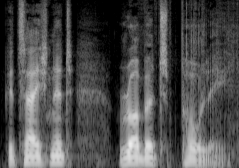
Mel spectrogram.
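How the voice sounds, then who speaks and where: An officious secret agent delivering an official report in a radio play. His voice is fairly low, and his phrasing is formal, measured and bureaucratic. Faint ambience sits behind him. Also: noisy background.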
